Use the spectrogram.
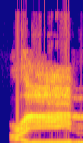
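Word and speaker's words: ع: সঙ্গে বলে শিখে নিন আইন জবর আইন হরফকে হলকের মধ্যখান থেকে চাপ দিয়ে উচ্চারণ করব আমরা অনেকে আইনের উচ্চারণ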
